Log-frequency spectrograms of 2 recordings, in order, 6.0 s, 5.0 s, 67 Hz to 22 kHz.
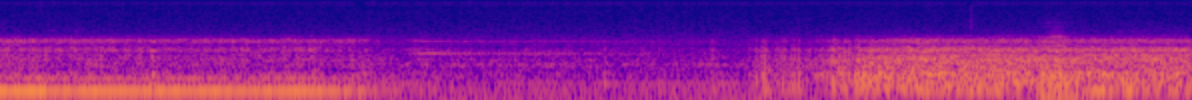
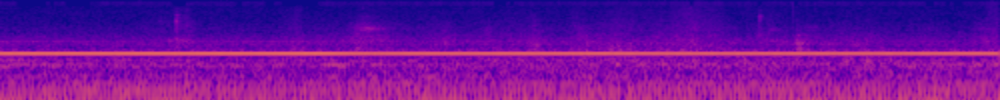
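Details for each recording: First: Canadian General Electric K60 radio during IF alignment, about 455 kHz injected at the antenna: steady test tone heard at only one dial point then static while tuning; injected frequency is not hitting the IF. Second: Canadian General Electric K60 radio during IF alignment: steady pure mid-pitched 455 kHz test tone over a faint low hum, injected at the antenna, passing cleanly through the IF.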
